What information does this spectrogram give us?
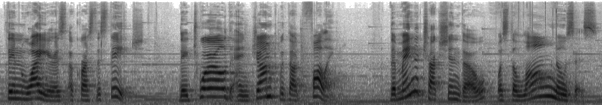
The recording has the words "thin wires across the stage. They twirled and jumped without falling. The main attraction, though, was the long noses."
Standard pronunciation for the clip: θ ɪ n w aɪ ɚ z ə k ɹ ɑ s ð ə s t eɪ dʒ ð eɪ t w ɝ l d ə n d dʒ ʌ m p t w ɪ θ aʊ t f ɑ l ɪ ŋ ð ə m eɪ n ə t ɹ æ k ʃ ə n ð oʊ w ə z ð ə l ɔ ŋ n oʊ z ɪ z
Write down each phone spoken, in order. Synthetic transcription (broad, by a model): θ ɪ n w aɪ ɚ z ə k ɹ ɑ s ð ə s t eɪ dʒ ð eɪ t w ɝ l d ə n dʒ ʌ m p t w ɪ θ aʊ t f ɑ l ɪ ŋ ð ə m eɪ n ə t ɹ æ k ʃ ə n ð oʊ w ə z ð ə l ɔ ŋ n oʊ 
